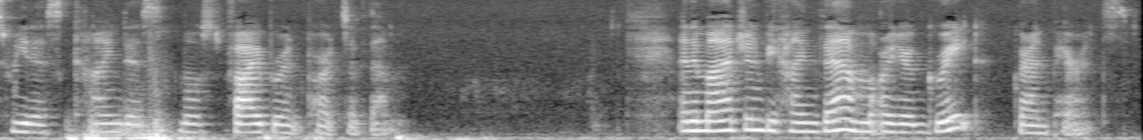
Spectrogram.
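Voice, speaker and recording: Slow, low-voiced woman guiding a meditation. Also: rough recording. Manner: gentle, unhurried phrases with long pauses. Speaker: meditation guide. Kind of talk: guided meditation, slow and soothing.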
